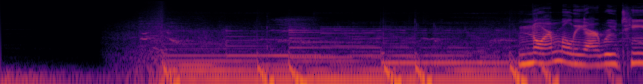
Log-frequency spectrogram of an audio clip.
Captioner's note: children chattering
